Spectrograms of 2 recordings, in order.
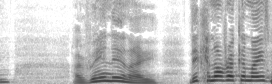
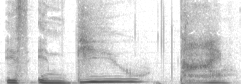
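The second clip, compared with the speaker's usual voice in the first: slow whisper; 5 dB quieter, much slower than usual. Real, not acted. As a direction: whisper it, drawn out slowly. Scripture phrase whispered slowly.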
